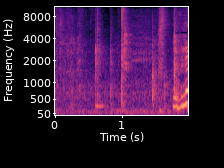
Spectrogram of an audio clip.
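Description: Short sharp clicks and a brief gulp from drinking out of a plastic water bottle, three of them spread over the first second and a half. A woman's voice starts near the end.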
